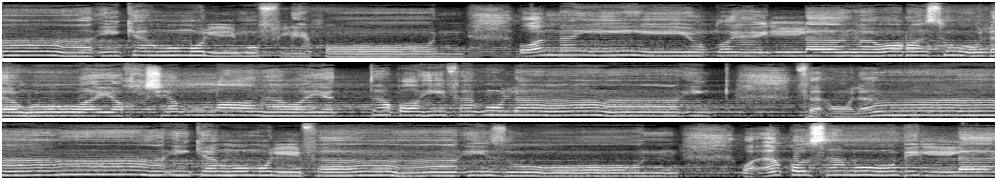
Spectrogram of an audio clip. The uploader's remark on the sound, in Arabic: تسجيلات من صلاة التراويح لشهر رمضان عام 2016.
